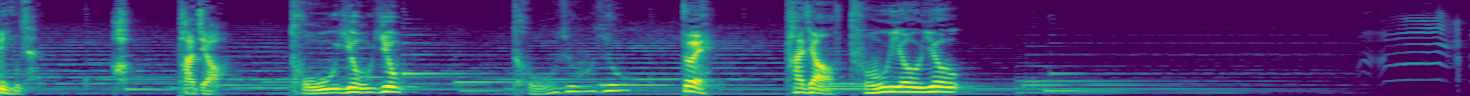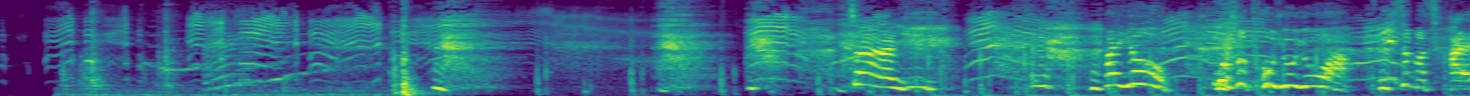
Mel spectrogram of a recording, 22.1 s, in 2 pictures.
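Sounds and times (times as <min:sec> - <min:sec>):
speech: 0:00.0 - 0:00.3, 0:01.4 - 0:03.1, 0:04.0 - 0:07.3
hungry baby wailing at a nursery at feeding time: 0:10.2 - 0:22.0.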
